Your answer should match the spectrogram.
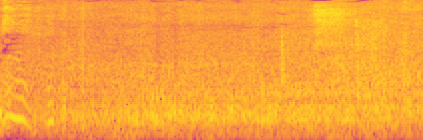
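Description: Skateboard wheels rolling over concrete, a steady rough rumble with a few light clicks.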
